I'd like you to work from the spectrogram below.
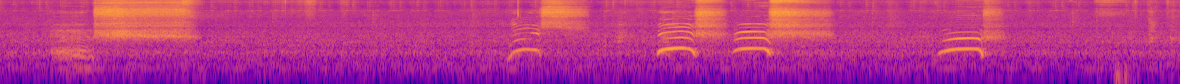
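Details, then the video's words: Pet Golden Retriever making a scattered series of brief arched, whistly whimpers, some in quick pairs, after an early stretch of breathy hiss and quiet background. "Golden Retriver Dog 🐶"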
